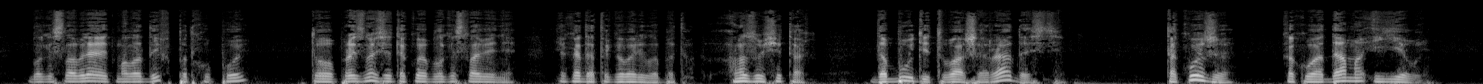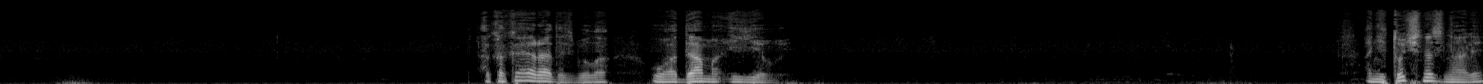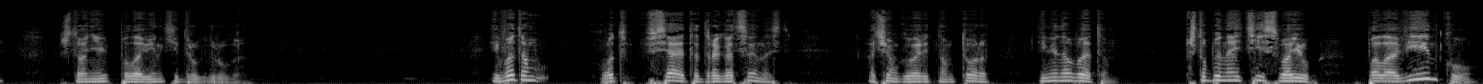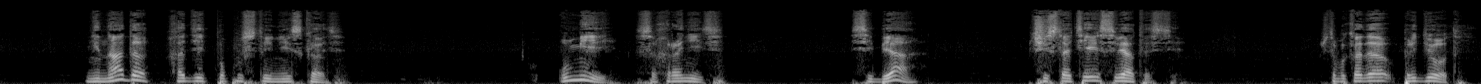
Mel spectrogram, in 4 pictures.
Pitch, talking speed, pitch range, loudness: 120 Hz, 80 wpm, 105-140 Hz, -24 LUFS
